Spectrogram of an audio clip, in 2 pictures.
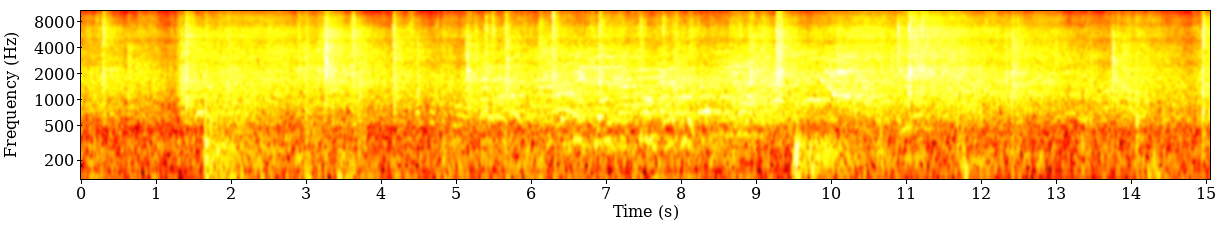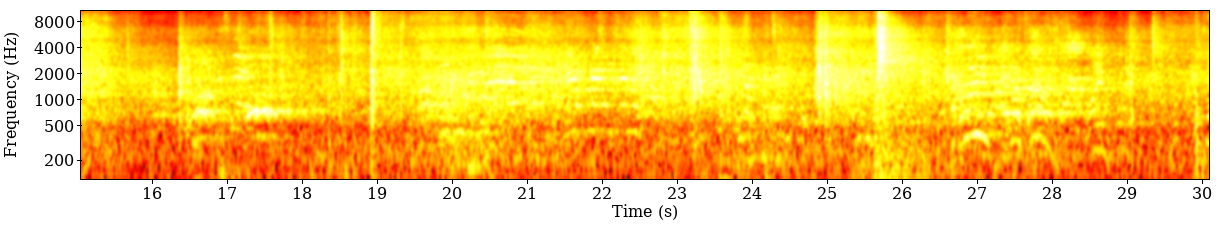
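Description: Ice hockey play: sharp clacks and thuds of sticks, puck and bodies against the boards several times, over the scrape of skates, with spectators' voices and shouts throughout.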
